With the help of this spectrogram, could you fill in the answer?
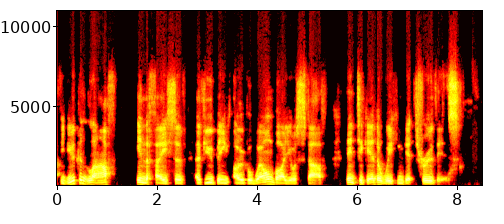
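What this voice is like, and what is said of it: Australian accent. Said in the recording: “there's an element of being Australian ... with this accent, I can say some outrageous and silly things. And by the time anyone who's not Australian has understood what I've said”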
